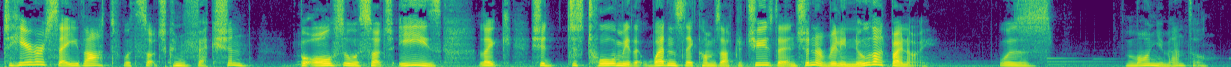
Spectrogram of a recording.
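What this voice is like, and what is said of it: Regional accent with different vowels. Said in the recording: “there was absolutely nothing wrong with my accent ... So my vowels are a bit different ... They're not used to your accent”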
